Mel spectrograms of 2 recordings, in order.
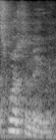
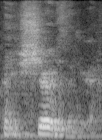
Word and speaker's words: Scherzinger: It's not Schwarzenegger. No, Scherzinger. But a lot of people can't say her name, so she should have just been by a different name.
